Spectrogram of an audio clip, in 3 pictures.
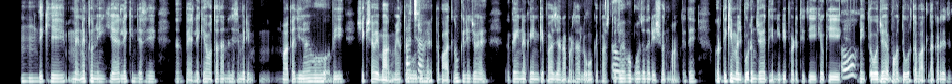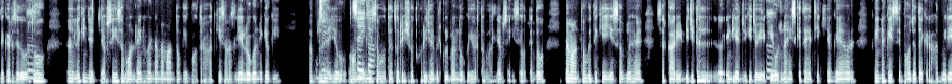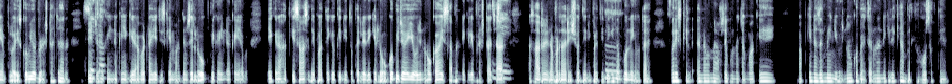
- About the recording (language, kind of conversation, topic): Hindi, unstructured, आपके इलाके में सरकारी योजनाओं का असर कैसा दिखाई देता है?
- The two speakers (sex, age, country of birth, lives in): female, 20-24, India, India; male, 20-24, India, India
- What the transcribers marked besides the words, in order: static; tapping; distorted speech; in English: "डिजिटल"; in English: "एम्प्लॉइज़"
